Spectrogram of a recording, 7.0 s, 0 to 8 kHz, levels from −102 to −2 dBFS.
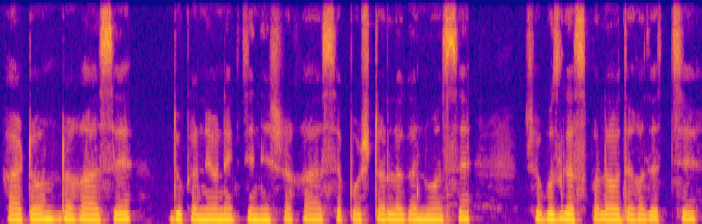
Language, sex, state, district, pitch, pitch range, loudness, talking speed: Bengali, female, Assam, Hailakandi, 200 Hz, 195-210 Hz, -16 LUFS, 130 wpm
